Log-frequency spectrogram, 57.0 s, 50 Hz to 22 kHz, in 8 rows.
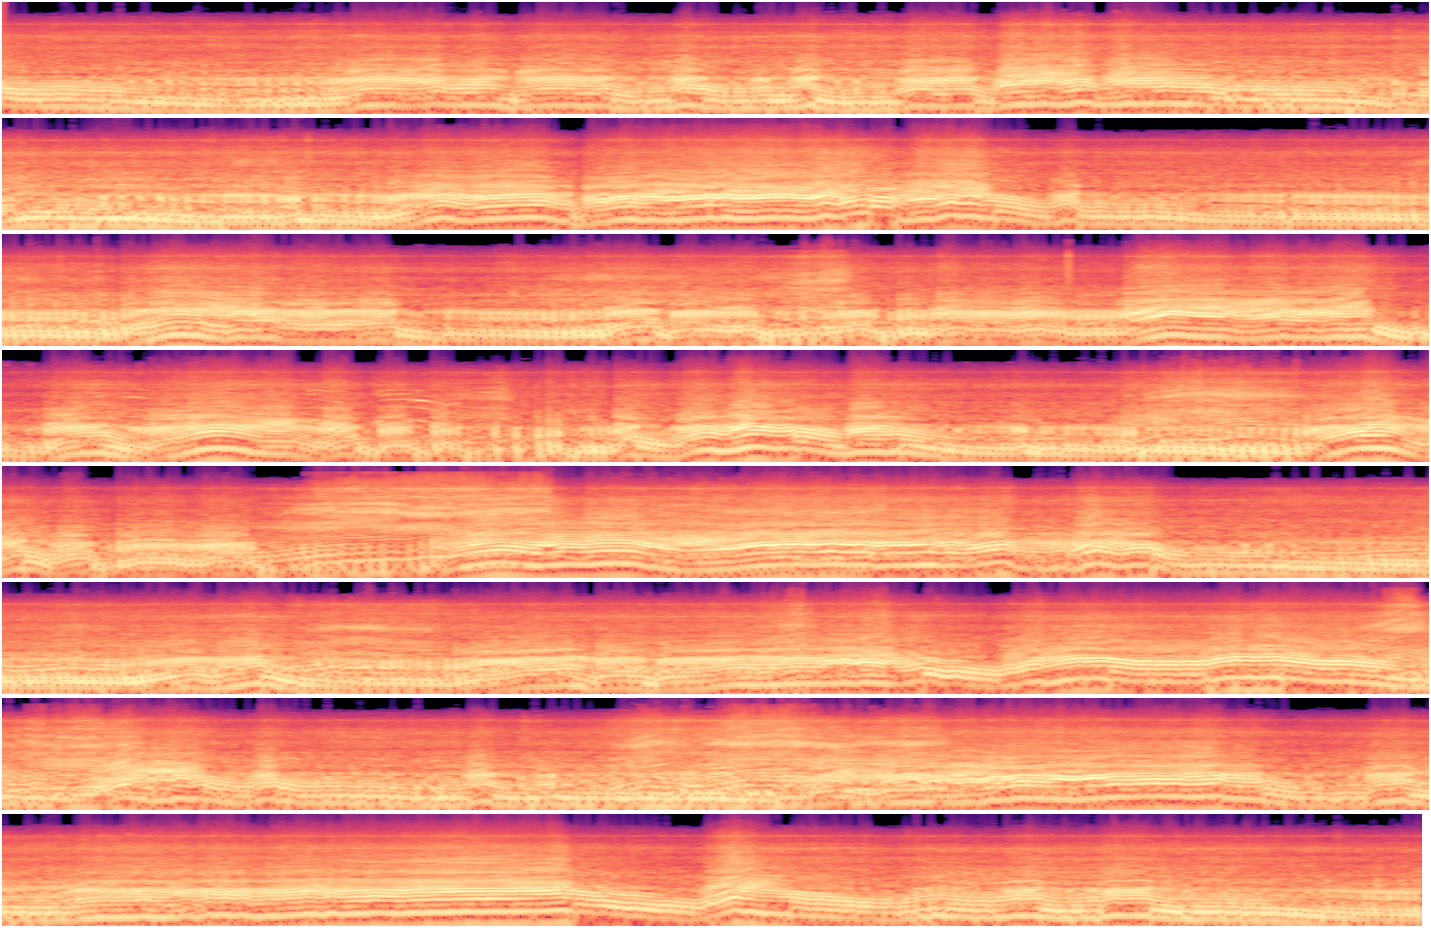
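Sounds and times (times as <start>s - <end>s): dirt bike engine revving: 0.0s - 57.0s.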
